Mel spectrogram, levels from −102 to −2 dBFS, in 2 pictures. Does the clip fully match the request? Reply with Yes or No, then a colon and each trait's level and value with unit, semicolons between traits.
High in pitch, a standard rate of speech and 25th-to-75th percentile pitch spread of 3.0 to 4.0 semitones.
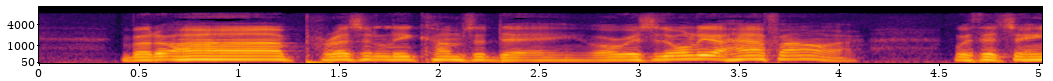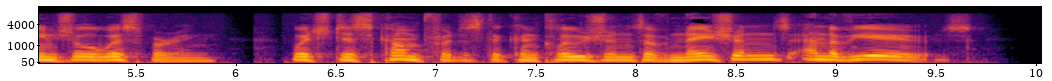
No: medium, 140 Hz; average, 155 wpm; average, 3.3 semitones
